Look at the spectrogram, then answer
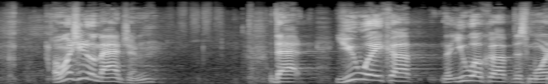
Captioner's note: hands rubbing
